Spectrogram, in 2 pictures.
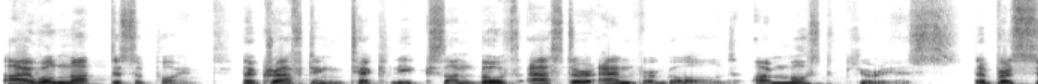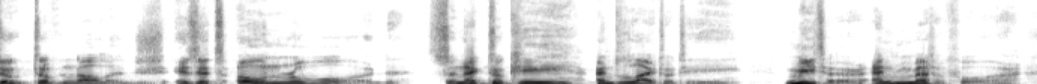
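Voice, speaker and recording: A man voicing a courteous older alien warrior-scholar in a video game, speaking formally and eloquently with measured diction. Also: lowish voice, sing-song, dry recording, clean studio sound, exaggerated voice. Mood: scholarly, content. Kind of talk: video game character voice lines.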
